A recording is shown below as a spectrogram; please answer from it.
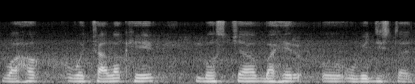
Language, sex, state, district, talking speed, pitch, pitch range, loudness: Marathi, male, Maharashtra, Pune, 115 wpm, 140 Hz, 135-150 Hz, -16 LUFS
